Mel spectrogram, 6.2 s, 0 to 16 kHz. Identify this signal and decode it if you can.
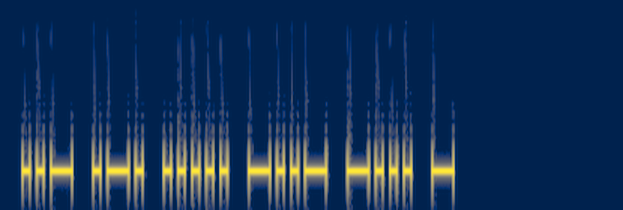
Morse code, heard as a keyed tone, about 17 wpm, 700 Hz. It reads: UR5XBT
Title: DXCC-100 Call Signs - 6 Characters - Repeated 3x - 17wpm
